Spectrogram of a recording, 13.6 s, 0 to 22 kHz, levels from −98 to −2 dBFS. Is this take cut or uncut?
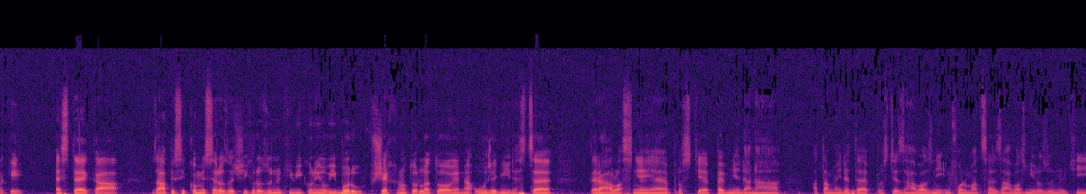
uncut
